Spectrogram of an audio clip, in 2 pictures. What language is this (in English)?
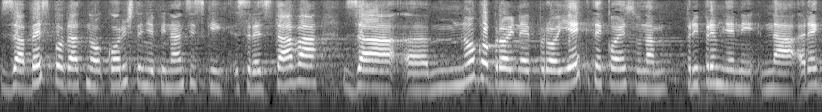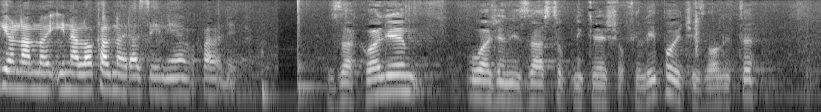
Croatian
